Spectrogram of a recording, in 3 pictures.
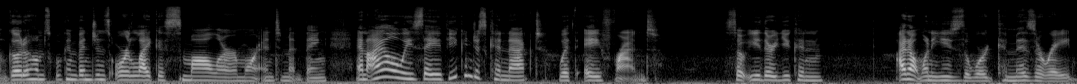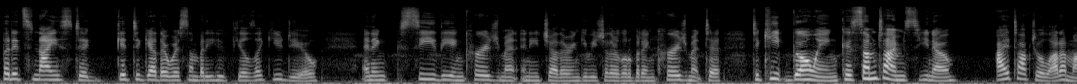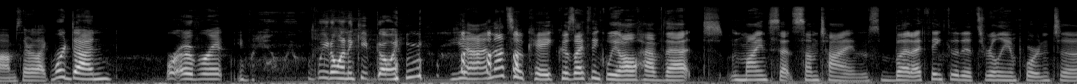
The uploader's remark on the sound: The replay is a live recording by the Roadschool Moms team from the back porch and behind the wheel.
